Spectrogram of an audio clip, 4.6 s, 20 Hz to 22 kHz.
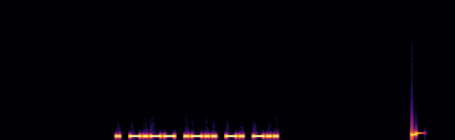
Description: Morse code, heard as a keyed tone, about 36 wpm, 700 Hz. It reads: EYLND
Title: Code Groups - 5 Letters - 35wpm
